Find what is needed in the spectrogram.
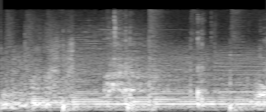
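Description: Jack crevalle croaking as it is held out of the water, over steady background music.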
